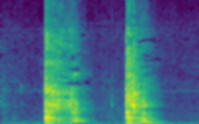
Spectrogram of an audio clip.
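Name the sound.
throat clearing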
